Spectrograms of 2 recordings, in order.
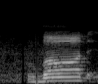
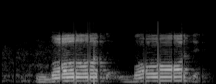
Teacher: বদ জিহ্বার গোড়ার কিনারা উপরের মাড়ির দাঁতের সাথে লাগবে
